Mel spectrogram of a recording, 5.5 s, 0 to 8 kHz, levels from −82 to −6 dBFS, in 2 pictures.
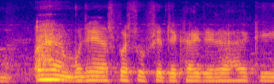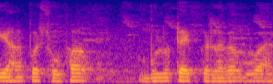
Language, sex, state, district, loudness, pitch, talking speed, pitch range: Hindi, male, Bihar, Katihar, -20 LUFS, 135 Hz, 195 wpm, 125-140 Hz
